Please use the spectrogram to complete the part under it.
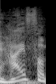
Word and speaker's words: Haifa: do time é Haifa mesmo? – É.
